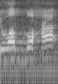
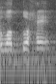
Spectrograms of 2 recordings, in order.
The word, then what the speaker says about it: wadduha: Yang gak bisa baca A pakai E imalah. Jadi wadduha bisa dibaca wadduhe.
